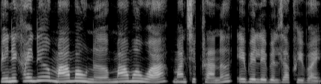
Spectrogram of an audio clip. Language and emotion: Bodo, neutral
